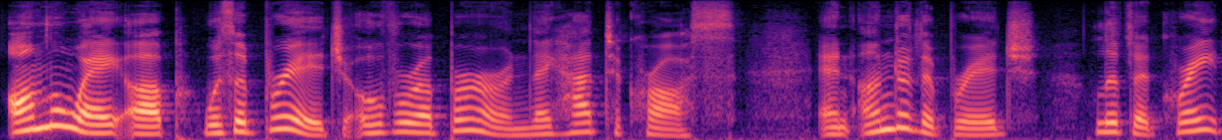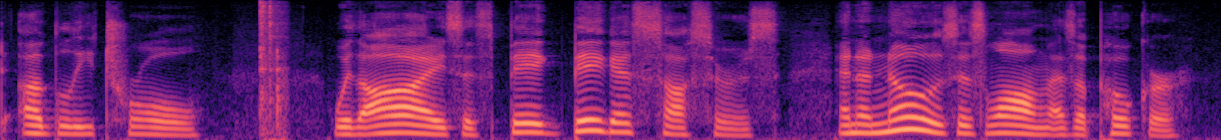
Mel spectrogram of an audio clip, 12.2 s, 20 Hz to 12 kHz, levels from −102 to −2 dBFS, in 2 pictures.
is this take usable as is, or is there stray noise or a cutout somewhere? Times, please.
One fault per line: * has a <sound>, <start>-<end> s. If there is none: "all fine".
* has a tap, 7.4-7.6 s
